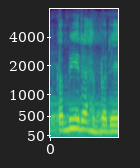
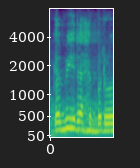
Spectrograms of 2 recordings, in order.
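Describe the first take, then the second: No difference in how they are said.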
